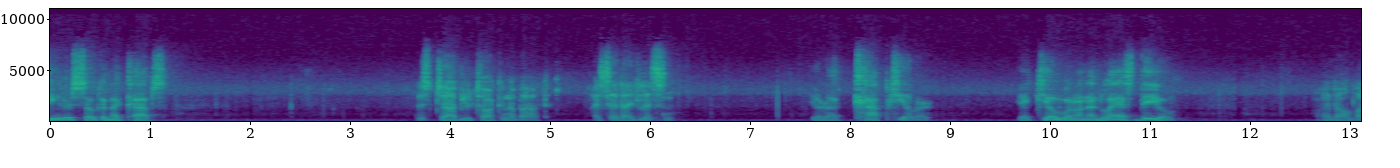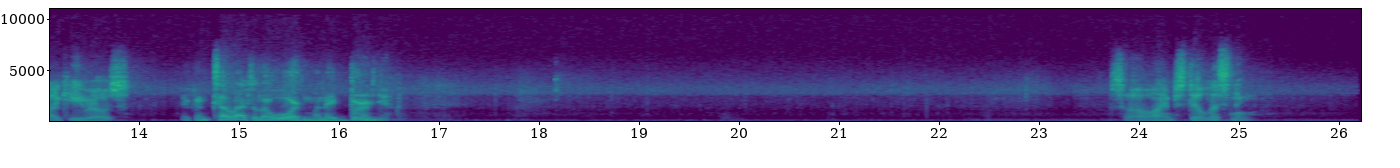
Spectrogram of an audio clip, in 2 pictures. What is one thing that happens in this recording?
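A man speaks calmly and tensely nearby, in short phrases with long pauses.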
